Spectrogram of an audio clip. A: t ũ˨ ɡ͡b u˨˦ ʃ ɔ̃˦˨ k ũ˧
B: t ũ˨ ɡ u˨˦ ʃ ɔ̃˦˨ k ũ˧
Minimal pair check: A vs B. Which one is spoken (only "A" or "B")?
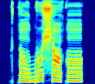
A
